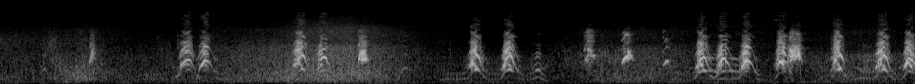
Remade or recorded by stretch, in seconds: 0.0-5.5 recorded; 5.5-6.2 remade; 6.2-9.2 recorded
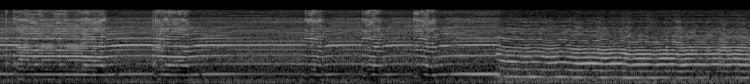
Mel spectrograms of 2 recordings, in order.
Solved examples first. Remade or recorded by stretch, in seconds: 0.0-2.7 recorded; 2.7-5.0 remade; 5.0-7.5 recorded

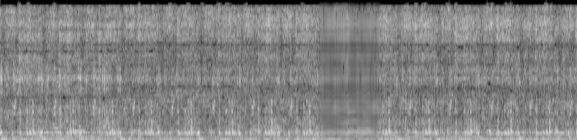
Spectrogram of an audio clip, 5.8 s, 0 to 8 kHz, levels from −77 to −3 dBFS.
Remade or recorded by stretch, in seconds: 0.0-3.2 recorded; 3.2-3.8 remade; 3.8-5.8 recorded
